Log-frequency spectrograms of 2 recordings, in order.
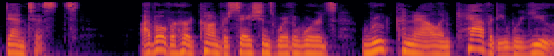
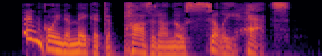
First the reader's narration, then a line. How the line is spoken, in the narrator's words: Bongo muttered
